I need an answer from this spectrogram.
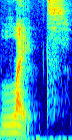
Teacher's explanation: With light, the tip of my tongue touches the tooth ridge at the top of my mouth. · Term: clear L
